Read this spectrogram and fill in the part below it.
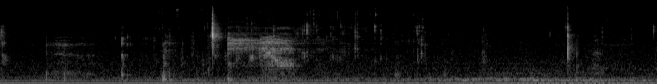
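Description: A woman chews food close to a microphone with soft wet smacking sounds.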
